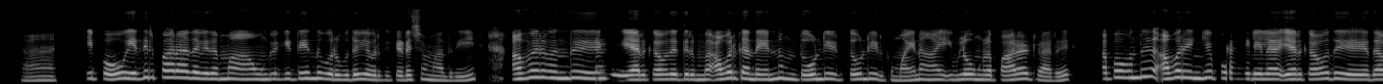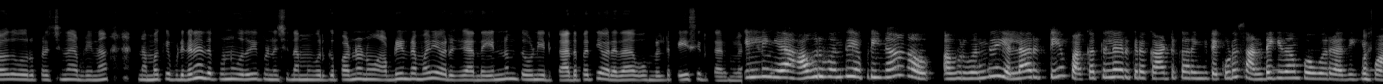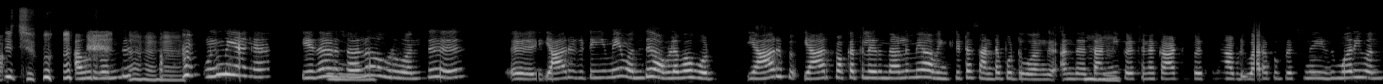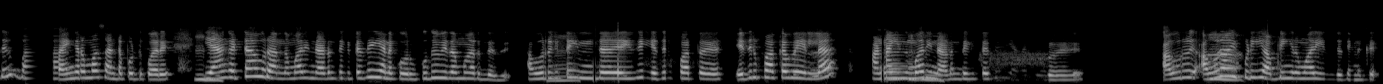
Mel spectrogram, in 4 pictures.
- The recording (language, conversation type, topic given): Tamil, podcast, ஒரு சிறிய உதவி எதிர்பாராத அளவில் பெரிய மாற்றத்தை ஏற்படுத்தியிருக்கிறதா?
- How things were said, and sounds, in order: "தோணியிருக்குமா" said as "தோண்டியிருக்குமா"; laughing while speaking: "அச்சச்சோ! ஆஹஹ!"; laugh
